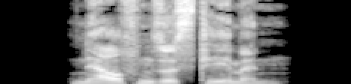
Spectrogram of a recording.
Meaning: dative plural of Nervensystem
- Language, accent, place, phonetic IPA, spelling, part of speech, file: German, Germany, Berlin, [ˈnɛʁfn̩zʏsˌteːmən], Nervensystemen, noun, De-Nervensystemen.ogg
